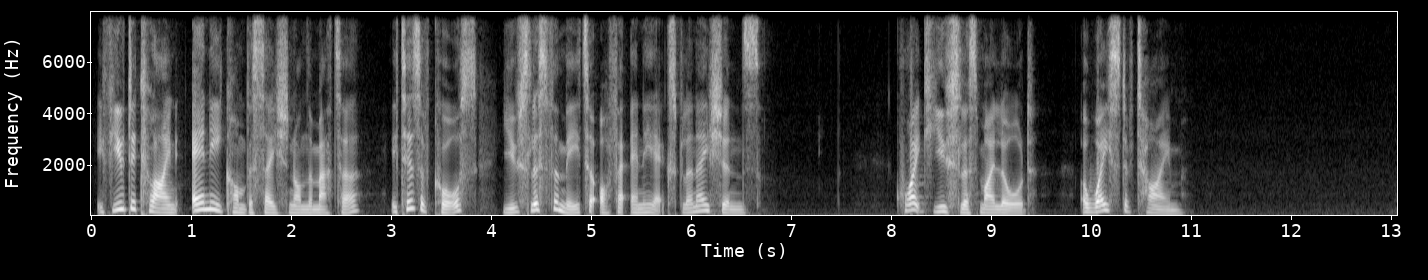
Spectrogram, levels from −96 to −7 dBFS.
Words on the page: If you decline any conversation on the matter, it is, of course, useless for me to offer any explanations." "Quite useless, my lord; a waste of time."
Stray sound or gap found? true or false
false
